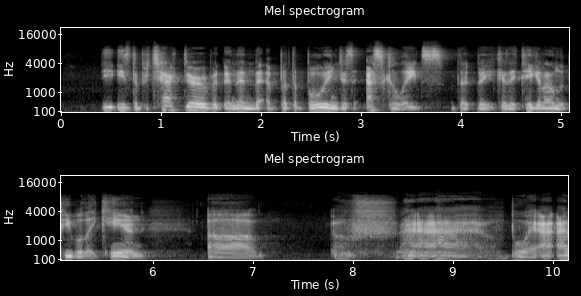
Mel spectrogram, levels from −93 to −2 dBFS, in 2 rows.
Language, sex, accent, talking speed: English, male, American, 185 wpm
